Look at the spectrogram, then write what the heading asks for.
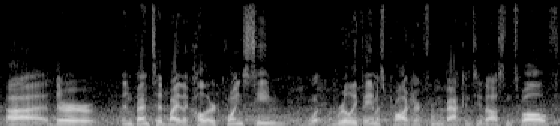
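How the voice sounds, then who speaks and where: A man's voice: medium pitch, steady tone, normal speed, crowd noise. A man being interviewed as an investor, answering casually with many fillers and a boastful tone. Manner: hesitant, frequent fillers, boastful.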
